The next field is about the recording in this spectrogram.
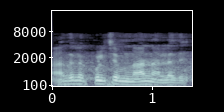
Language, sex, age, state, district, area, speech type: Tamil, male, 60+, Tamil Nadu, Dharmapuri, rural, spontaneous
